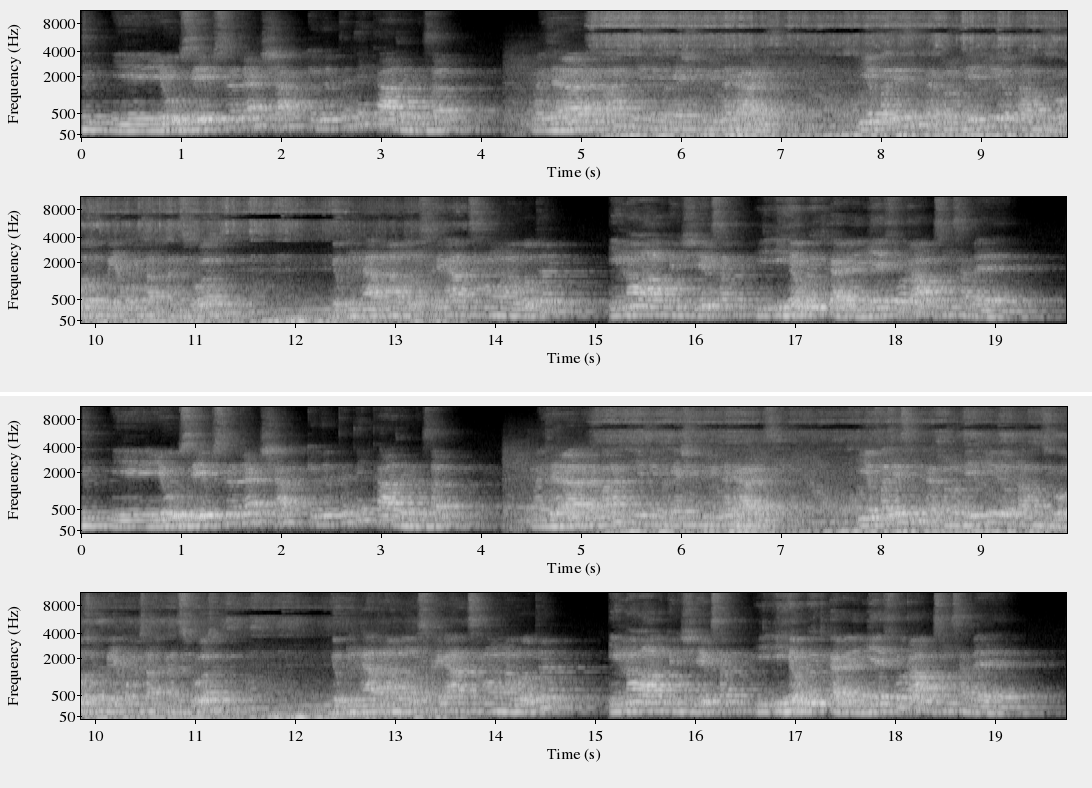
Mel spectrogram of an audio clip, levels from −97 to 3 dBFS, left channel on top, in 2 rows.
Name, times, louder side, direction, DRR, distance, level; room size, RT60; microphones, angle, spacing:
voice 1, 0.0-3.7 4.5-7.0 7.7-11.3 12.4-14.6 15.1-19.1, right 1 dB, 40° right, -6 dB, 0.9 m, -25 dB
sound 1, 4.2-13.5, right 2 dB, 85° right, 0.4 m, -39 dB
sound 2, 5.0-13.7, left 1 dB, 75° left, 0.3 m, -34 dB
4.1 x 2.5 x 2.8 m, 1.5 s
head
